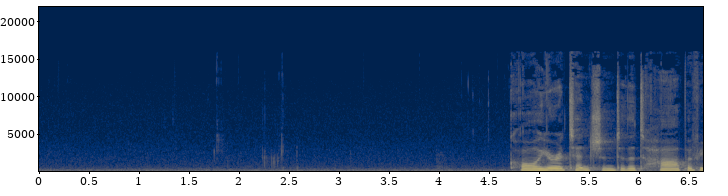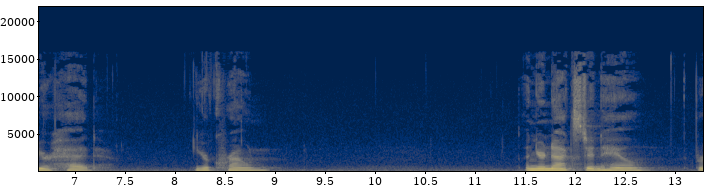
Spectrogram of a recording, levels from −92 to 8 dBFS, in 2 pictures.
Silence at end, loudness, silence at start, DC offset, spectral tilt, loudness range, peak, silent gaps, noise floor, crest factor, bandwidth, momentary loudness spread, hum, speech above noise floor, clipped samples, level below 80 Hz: 0 s; -25 LUFS; 4.7 s; under 0.1%; -6 dB/octave; 9 LU; -8 dBFS; none; -57 dBFS; 20 dB; 15.5 kHz; 12 LU; none; 33 dB; under 0.1%; -60 dBFS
